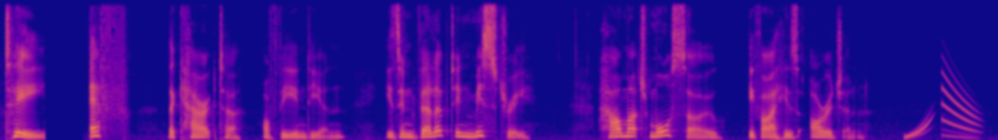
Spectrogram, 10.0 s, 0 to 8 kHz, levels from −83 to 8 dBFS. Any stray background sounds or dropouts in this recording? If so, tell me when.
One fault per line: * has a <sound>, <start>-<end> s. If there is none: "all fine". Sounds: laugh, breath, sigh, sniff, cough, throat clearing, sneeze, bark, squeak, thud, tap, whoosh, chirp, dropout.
* has a chirp, 9.0-9.9 s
